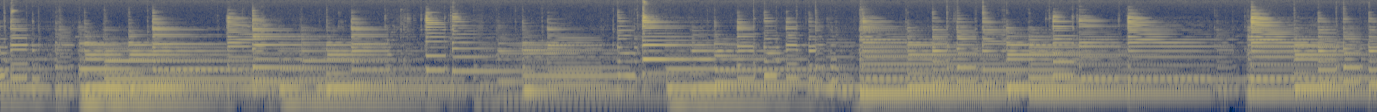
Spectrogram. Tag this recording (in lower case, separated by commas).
strum, plucked string instrument, musical instrument, guitar, music, acoustic guitar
